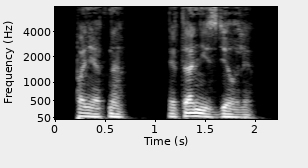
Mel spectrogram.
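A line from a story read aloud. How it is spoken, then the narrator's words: Sigh. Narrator (Russian): вздохнул я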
